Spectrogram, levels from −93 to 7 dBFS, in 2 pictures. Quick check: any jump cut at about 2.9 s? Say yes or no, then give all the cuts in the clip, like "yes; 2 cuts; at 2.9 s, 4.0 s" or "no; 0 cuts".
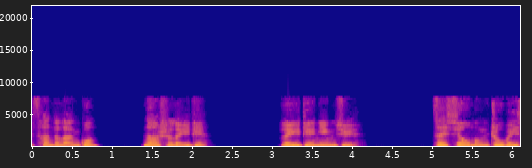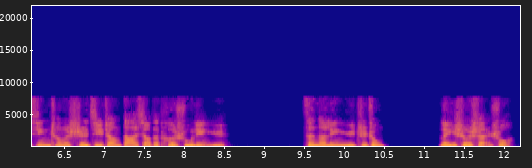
no; 0 cuts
